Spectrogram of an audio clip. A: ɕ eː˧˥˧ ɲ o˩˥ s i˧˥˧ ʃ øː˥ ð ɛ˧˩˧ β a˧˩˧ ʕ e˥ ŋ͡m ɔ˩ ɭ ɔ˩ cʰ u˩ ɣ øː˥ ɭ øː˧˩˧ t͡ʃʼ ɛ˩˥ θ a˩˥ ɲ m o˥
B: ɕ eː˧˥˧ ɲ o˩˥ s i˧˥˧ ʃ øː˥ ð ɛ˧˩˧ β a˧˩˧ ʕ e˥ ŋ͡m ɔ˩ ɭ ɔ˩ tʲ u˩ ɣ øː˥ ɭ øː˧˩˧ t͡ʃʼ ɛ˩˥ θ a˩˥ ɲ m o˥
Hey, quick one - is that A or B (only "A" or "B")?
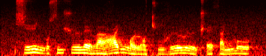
A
